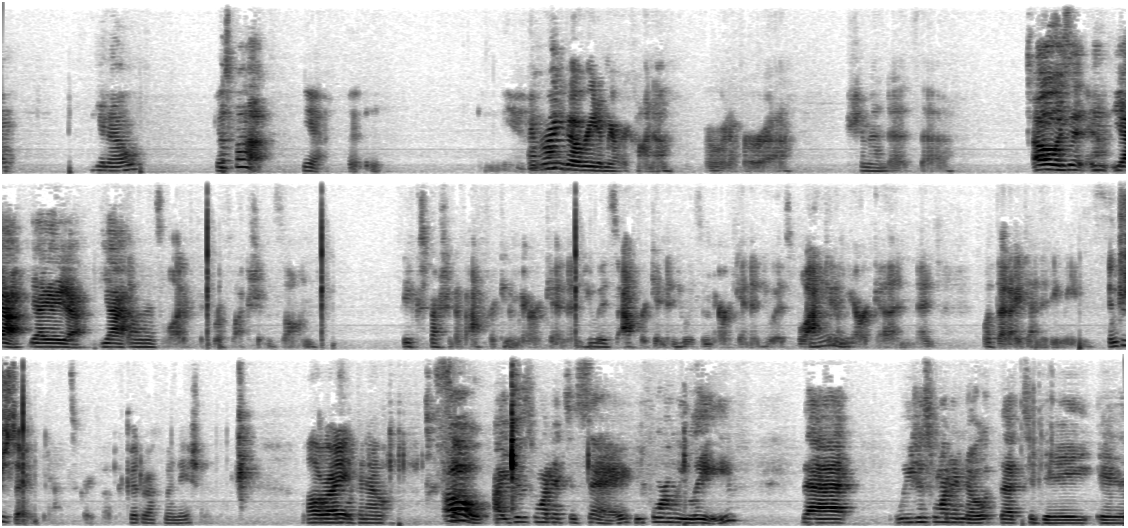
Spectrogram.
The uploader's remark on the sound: There was an issue with the sound this week (we don't know why), so we apologize in advance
